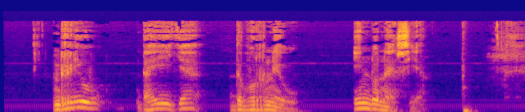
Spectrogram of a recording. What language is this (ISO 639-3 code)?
glg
